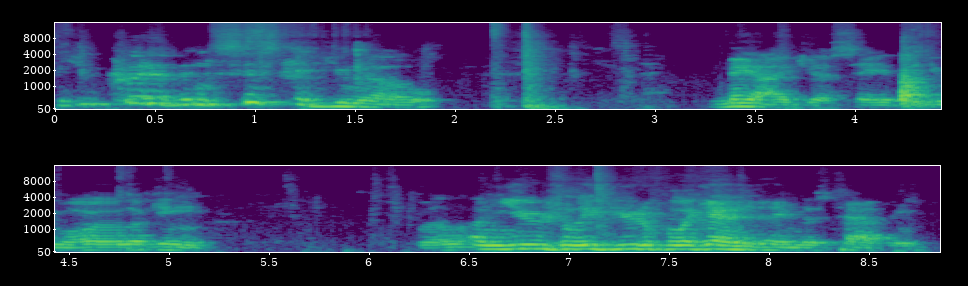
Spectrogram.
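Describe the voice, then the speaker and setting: A courteous, lovelorn newcomer, played by a man in a comic stage show, speaks with bemused, animated swings of pitch. The sound is echoey and a little noisy. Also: unhurried, long pauses, far from the mic. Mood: smitten.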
